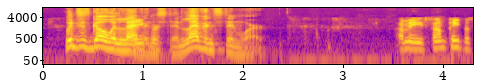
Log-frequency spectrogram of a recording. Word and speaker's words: Livingston: I mean, some people say Livingston. People who can't read say Livingston, but people who can read look at the letters and pronounce them the way that they're arranged.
